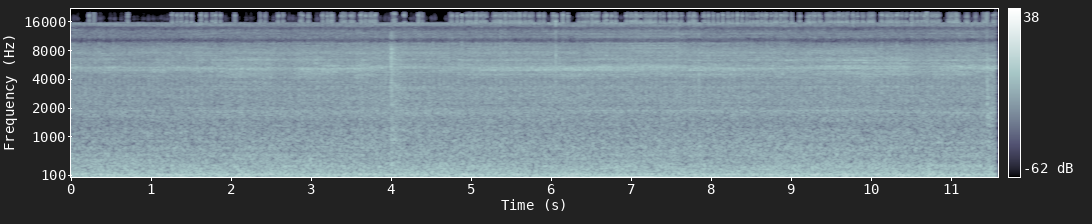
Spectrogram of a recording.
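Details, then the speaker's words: 2003 Infiniti G35 3.5 V6, warm after running about 20 minutes, after spark plug and coolant crossover pipe replacement; smooth idle with a constant thin hiss at the PCV valve; vacuum leak, likely the PCV valve O-ring, gone once tightened. "Got what sounds like a vacuum leak right around this right around that PCV valve."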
